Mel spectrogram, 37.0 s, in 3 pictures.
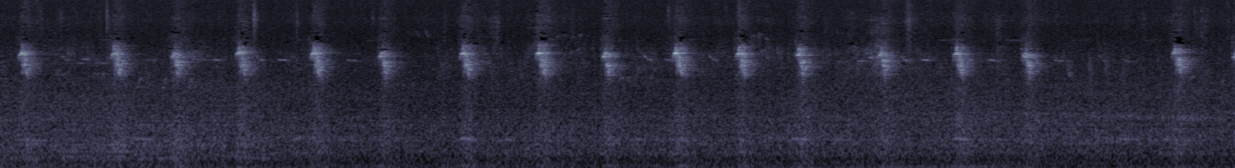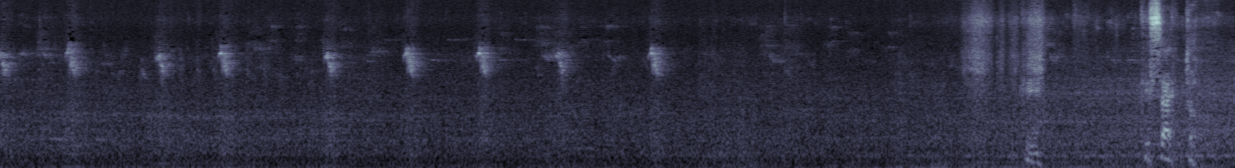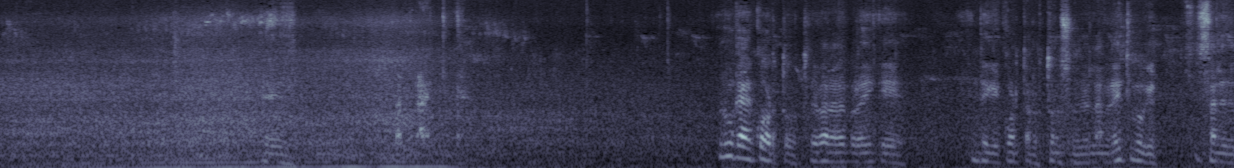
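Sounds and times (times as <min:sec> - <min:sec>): small bird chirping: 0:00.0 - 0:25.0.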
